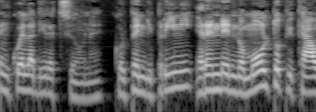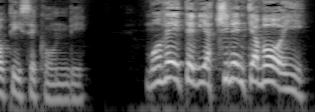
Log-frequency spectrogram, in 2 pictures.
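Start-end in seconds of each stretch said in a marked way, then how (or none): 4.6-6.3 high, loud urgent yell; girl yelling at the two strays to run; shouting. A narrator's reading. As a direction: shout to get them moving now. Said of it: "urlò la ragazza".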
